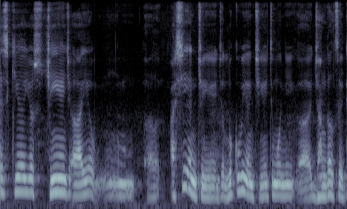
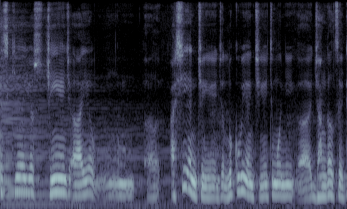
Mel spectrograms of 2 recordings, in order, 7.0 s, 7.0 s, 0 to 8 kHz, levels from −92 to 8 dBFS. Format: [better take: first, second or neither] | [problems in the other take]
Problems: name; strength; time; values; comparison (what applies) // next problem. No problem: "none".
first | background sound (Keyboard (musical)); 18 dB below the speech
